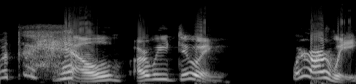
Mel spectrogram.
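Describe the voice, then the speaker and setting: A man puts on a character voice at an extremely high pitch, with very wide pitch swings. He talks at a very slow pace. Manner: confused, exasperated.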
